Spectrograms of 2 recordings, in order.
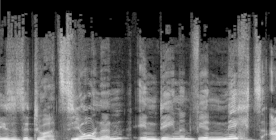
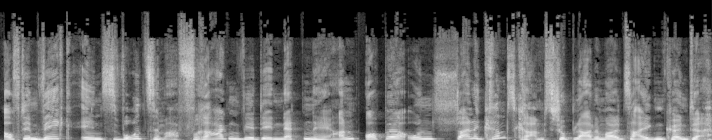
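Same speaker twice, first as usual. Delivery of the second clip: normal talking voice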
